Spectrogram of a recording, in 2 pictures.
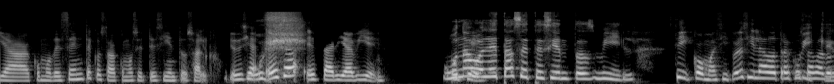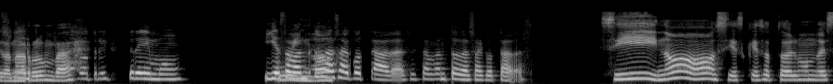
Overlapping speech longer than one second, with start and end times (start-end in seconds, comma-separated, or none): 7.9-9.1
